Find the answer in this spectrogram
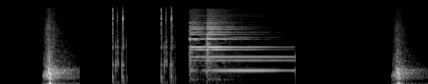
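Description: Animated logo intro sound effects. A low thump comes first, then two quick pairs of clicks, then a bright metallic ding that rings for about a second and cuts off abruptly. Another thump lands at the very end.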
